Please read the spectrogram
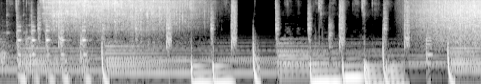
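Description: Chicken pieces frying in oil in a non-stick skillet, sizzling as they are turned with a spatula, with background music playing throughout. The sizzle dies down briefly around the middle and returns strongly near the end.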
